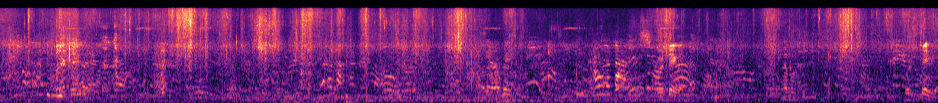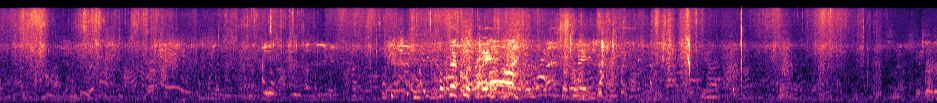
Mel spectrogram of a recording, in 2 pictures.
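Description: A cloth rustles and crumples on grass as a panda cub tugs it.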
